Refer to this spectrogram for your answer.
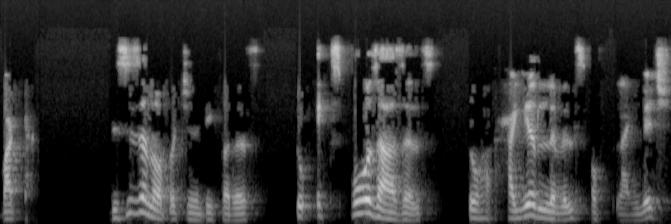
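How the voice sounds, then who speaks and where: In a Telugu accent, a man speaks at a medium pitch with very wide swings up and down. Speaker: aptitude trainer. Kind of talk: lecture.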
